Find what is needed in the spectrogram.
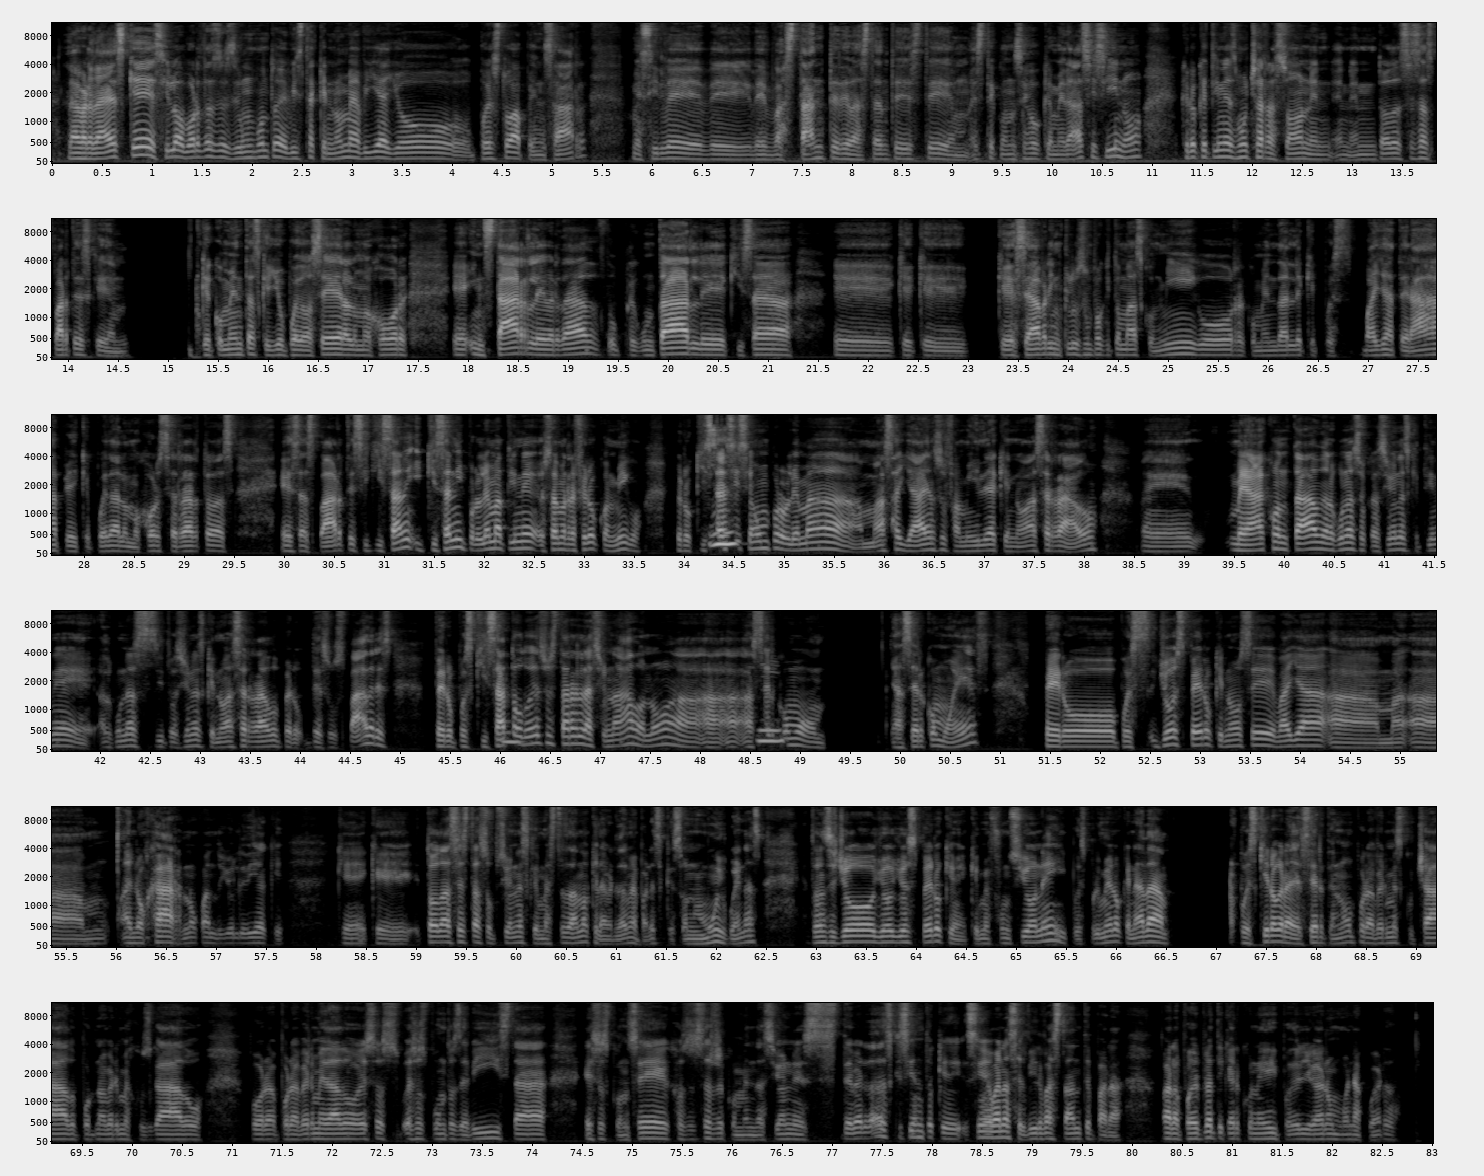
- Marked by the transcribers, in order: none
- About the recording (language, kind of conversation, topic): Spanish, advice, ¿Cómo puedo establecer límites saludables y comunicarme bien en una nueva relación después de una ruptura?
